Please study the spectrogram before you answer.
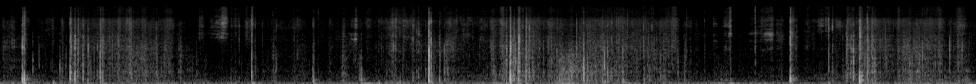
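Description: Fingers squeeze and snap small, solid pieces of pink pressed gym chalk apart above a bed of chalk powder, letting crumbs fall. Sharp, dry cracks and crunches stand out over a steady crumbly crackle and hiss of falling bits. Each snap stops short, with no ring.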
